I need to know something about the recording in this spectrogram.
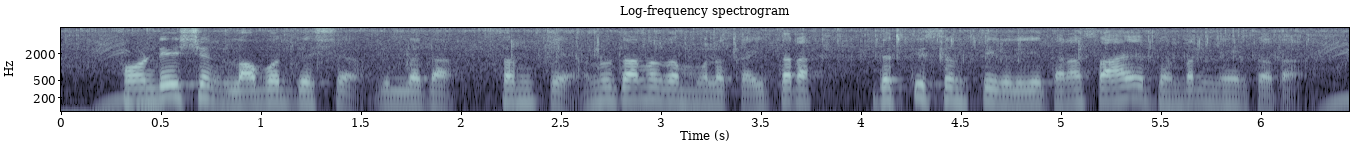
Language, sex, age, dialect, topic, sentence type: Kannada, female, 18-24, Central, banking, statement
